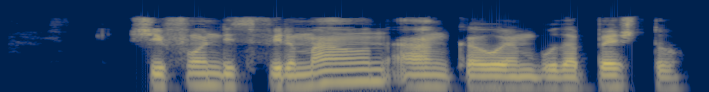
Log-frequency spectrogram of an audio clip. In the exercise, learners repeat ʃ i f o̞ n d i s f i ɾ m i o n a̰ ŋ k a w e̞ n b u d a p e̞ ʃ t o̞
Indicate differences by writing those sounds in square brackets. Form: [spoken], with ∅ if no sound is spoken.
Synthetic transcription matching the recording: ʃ i f o̞ n d i s f i ɾ m [a] o n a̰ ŋ k a w e̞ n b u d a p e̞ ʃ t o̞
